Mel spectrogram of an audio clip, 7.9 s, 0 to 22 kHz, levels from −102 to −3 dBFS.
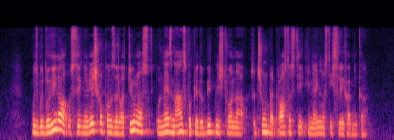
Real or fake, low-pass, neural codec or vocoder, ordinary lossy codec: fake; 10.8 kHz; codec, 24 kHz, 1 kbps, SNAC; none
